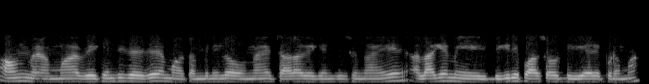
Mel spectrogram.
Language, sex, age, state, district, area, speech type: Telugu, male, 18-30, Andhra Pradesh, Krishna, urban, conversation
